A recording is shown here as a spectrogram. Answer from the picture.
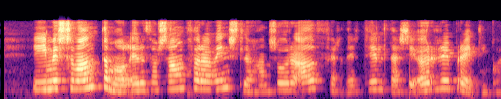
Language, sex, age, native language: Icelandic, female, 30-39, Icelandic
